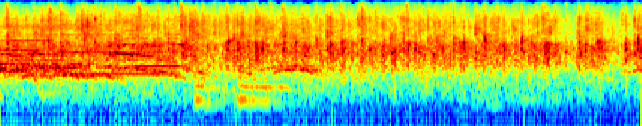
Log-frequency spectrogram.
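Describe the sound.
A crowd breaks into loud, sustained applause after a performer recites the biblical genealogy of Jesus, ending with Joseph and Mary. The dense wash of clapping holds steady for several seconds, with a few voices and cheers mixed in near the start.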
